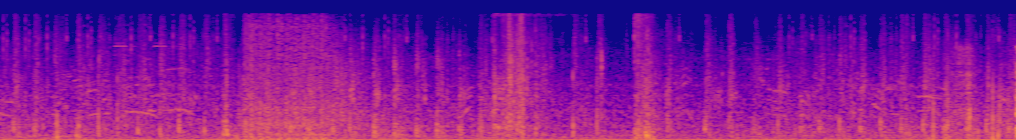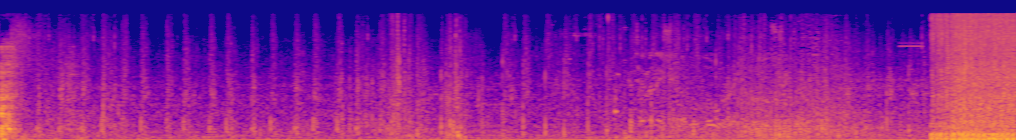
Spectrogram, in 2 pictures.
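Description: Footsteps run quickly over snowy ground.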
